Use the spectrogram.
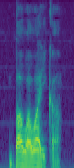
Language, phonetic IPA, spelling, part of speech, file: Polish, [ˌbawaˈwajka], bałałajka, noun, Pl-bałałajka.ogg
